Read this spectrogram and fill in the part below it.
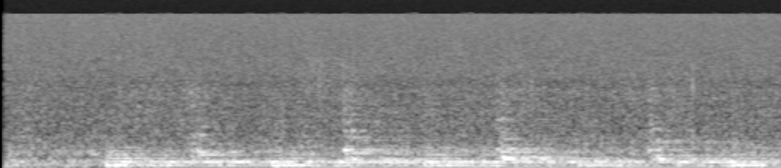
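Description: A small dog growls in low, rhythmic bursts close by.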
